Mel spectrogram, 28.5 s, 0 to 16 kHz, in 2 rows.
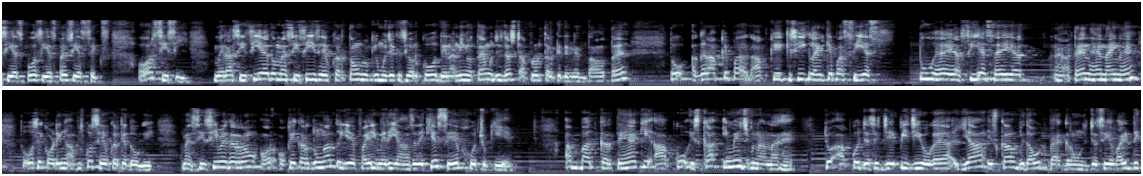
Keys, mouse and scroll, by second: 3.4 click, 16.5 click, 21.9-22.8 click.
